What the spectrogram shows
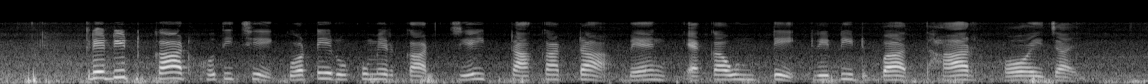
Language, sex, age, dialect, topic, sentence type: Bengali, female, 18-24, Western, banking, statement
